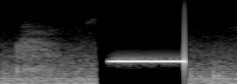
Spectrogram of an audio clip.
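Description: A single steady electronic beep, one pure high tone lasting under a second, edited into the soundtrack: the sound drops out just before it, and it ends in a sharp click.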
